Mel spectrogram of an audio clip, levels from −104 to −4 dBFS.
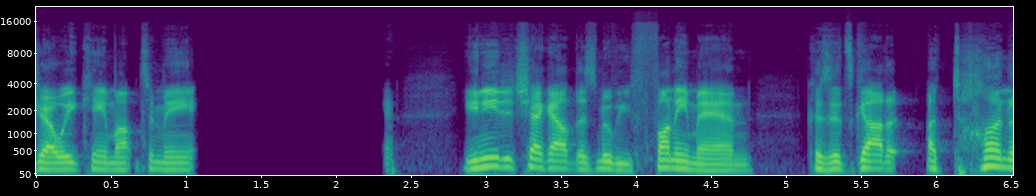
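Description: From 1.05 to 2.37 s, a long network dropout likely occurred. A brief fading buzz gives way to near-silence, a flat waveform gap, and about a second of speech never returns.

From 3.18 to 5.57 s, a jitter buffer speed-up drains excess delay by cutting pitch-period slices. Speech runs about 10% fast at unchanged pitch, with roughly 0.3 s removed and visibly compressed syllables.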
